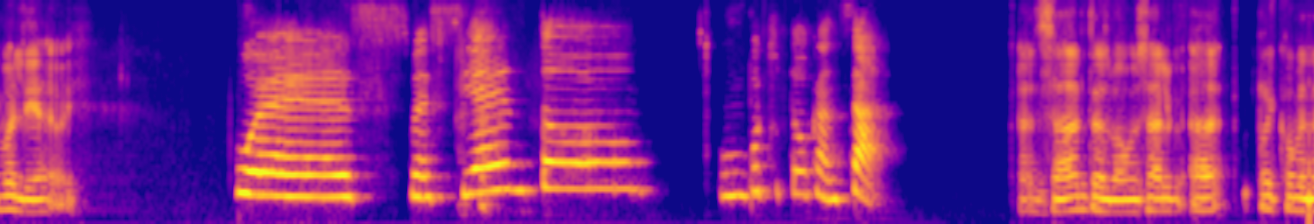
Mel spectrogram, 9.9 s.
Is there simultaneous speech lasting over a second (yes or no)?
no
